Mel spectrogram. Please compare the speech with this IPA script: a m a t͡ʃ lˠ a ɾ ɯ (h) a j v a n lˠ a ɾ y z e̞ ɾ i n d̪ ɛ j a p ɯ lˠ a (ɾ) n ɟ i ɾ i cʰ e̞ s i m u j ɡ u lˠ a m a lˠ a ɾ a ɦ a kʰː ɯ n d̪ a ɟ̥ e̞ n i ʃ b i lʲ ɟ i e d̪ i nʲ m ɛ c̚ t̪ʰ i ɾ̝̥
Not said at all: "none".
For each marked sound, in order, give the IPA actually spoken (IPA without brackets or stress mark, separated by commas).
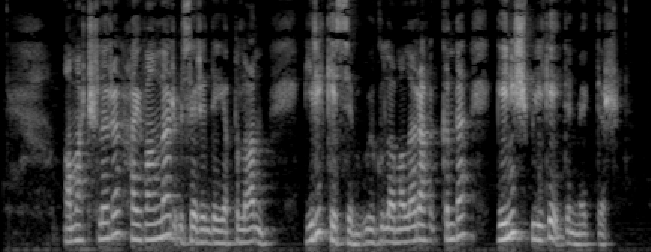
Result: h, none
